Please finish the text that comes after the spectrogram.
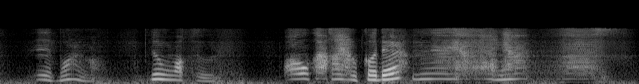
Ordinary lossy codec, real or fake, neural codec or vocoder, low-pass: none; fake; codec, 16 kHz, about 1 kbps, DyCAST, with the encoder's durations; 5.4 kHz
